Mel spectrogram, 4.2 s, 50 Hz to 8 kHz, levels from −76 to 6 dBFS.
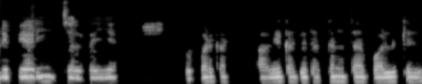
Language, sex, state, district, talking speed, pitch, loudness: Hindi, male, Bihar, Saharsa, 185 wpm, 120 Hz, -21 LUFS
